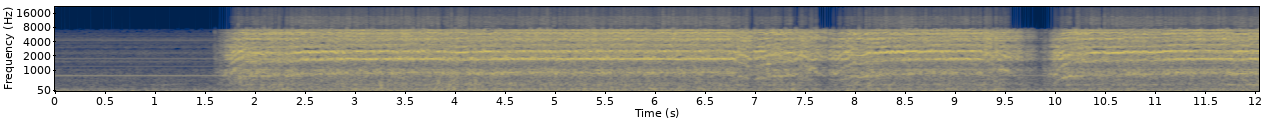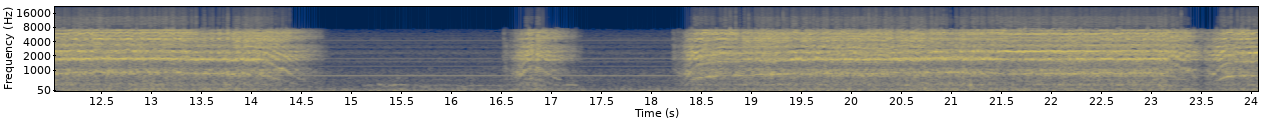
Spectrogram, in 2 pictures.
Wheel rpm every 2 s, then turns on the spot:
10, 210, 230, 200, 170, 180, 220, 50, 20, 130, 220, 160.
16-18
